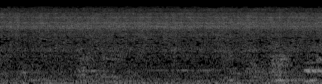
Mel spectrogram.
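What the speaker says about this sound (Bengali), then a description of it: "দেখো চাল ধুচ্ছি" Rice being rinsed by hand in water in a home kitchen, a steady wet swishing and splashing under a constant hiss from a pressure cooker steaming nearby, with a few faint clinks.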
